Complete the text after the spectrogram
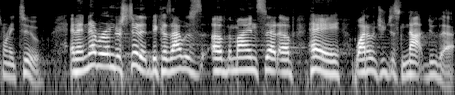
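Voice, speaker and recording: A high-pitched man with an American accent, moderate pace, ordinary pitch variation and big swings in loudness, against a quiet background. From Baltimore, US. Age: 40s. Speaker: war veteran and yoga teacher. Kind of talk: conference talk. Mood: earnest, personal storytelling. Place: stage. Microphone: headset.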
